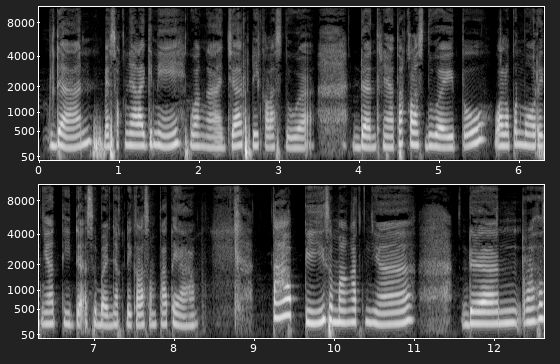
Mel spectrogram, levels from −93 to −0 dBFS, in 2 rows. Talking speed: 125 wpm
